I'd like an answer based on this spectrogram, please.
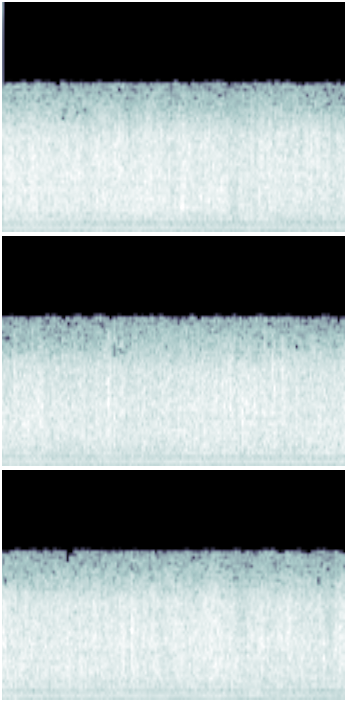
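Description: Tow boat engine running steadily at speed, a constant drone, over the loud rush of water spray thrown up by a barefoot water skier's feet and the wake.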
